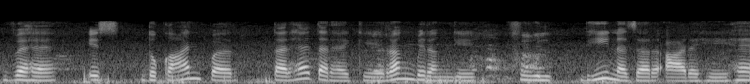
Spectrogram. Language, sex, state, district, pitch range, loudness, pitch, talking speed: Hindi, female, Madhya Pradesh, Katni, 170-200 Hz, -18 LUFS, 185 Hz, 120 wpm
